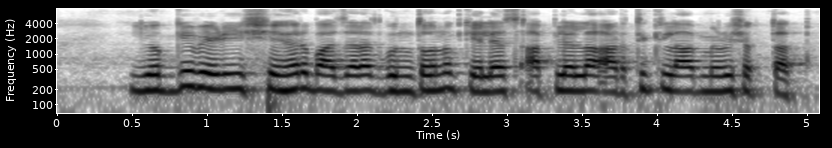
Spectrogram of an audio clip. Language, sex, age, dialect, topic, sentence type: Marathi, male, 18-24, Standard Marathi, banking, statement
